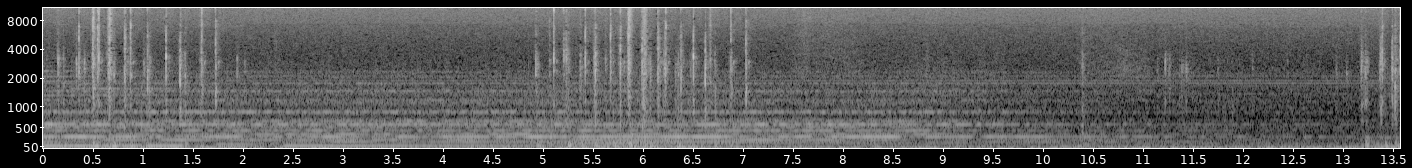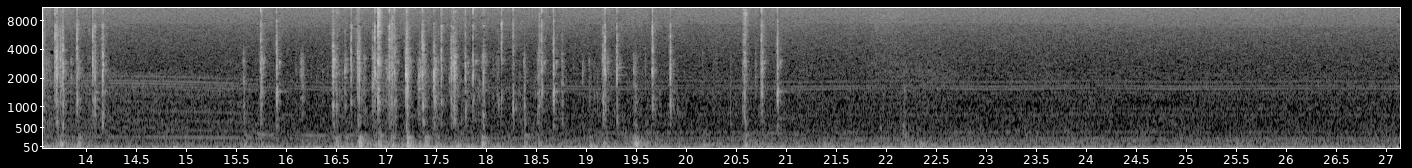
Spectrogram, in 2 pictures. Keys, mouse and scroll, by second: 0.0-1.5 typing, 4.7-6.8 typing, 13.0-14.4 typing, 15.6 Return, 16.2-20.3 typing, 20.6 Return.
